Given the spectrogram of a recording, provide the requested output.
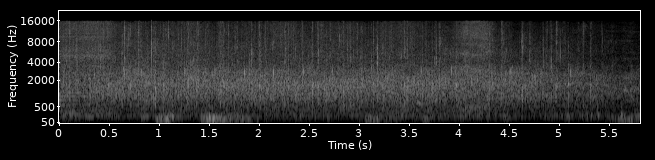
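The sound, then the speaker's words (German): Steady applause from an audience welcoming Frank Lüberding onto the stage fills the whole stretch, a dense wash of many hands clapping at an even level, easing slightly toward the end, with no one speaking over it. “Kommen Sie zu uns auf die Bühne, bitte schön. Ihr Applaus.”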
